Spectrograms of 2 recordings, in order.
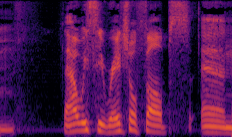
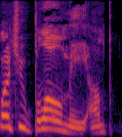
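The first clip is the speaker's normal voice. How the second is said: put-on yell, higher pitch; 5 semitones higher than usual. Speaker retells a man being carried off the field yelling at the umpire, retelling a yell at the ump. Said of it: "Grabs himself and yells".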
